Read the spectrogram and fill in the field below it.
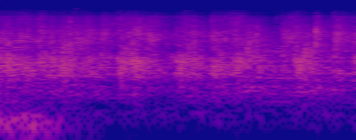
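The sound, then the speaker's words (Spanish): A church audience applauding steadily, a dense wash of many hands clapping at an even loudness with no voices rising above it. “No, pero están aplaudiendo”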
